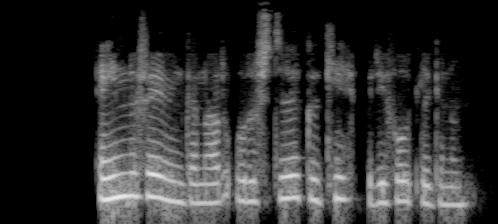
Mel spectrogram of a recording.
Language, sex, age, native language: Icelandic, female, 18-19, Icelandic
